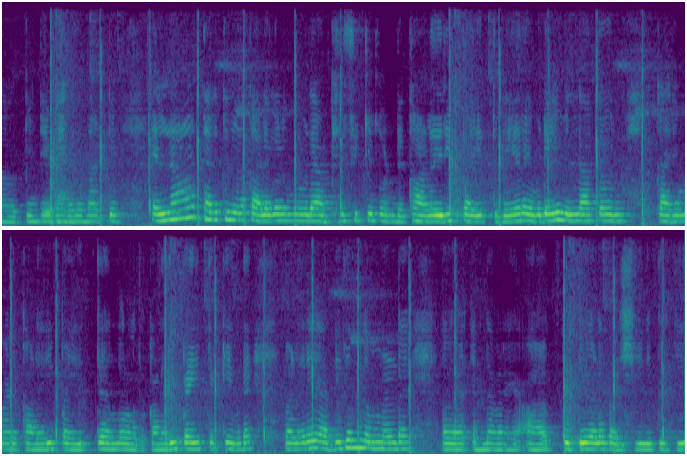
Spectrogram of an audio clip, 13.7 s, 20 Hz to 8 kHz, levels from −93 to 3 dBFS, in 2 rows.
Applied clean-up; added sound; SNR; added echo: none; Squeak / Walk, footsteps; 20 dB; reverberation time 0.2 s.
